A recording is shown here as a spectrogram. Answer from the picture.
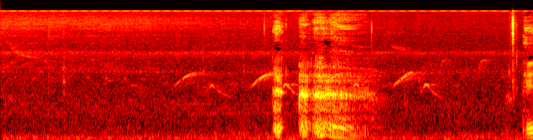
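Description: A man clears his throat once, about two seconds in, against quiet outdoor background with a few short bird chirps around it.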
